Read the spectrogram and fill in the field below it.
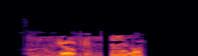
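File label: Fire Dispatch, Scanner audio recording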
